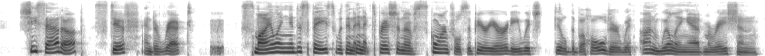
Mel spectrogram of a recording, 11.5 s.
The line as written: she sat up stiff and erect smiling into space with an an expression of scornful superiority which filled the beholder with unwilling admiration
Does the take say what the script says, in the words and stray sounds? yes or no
no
